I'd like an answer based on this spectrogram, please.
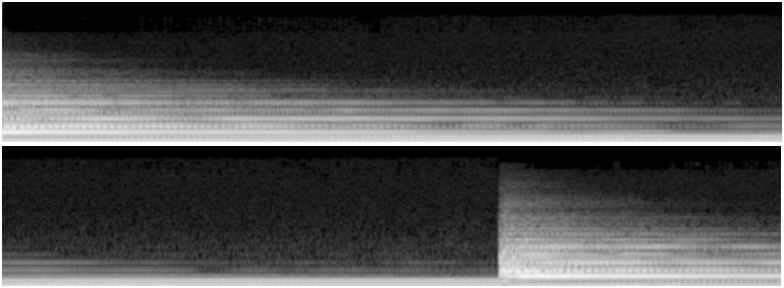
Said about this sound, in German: er war fasziniert von der Musik und den Glockenklängen russischer Kirchen und fuhr in Moskau jeden Morgen aus rein musikalischen Gründen zum Gottesdienst.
